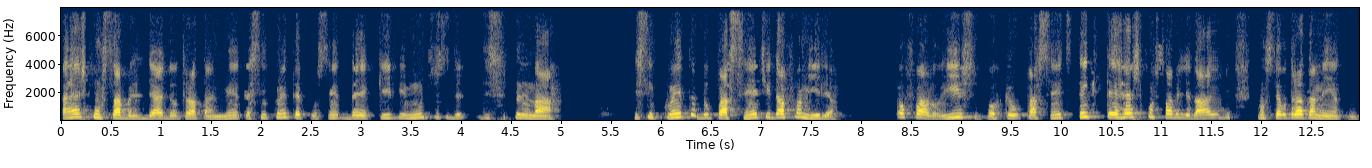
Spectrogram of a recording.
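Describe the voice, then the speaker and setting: This man speaks at a high pitch and a moderate pace. His pitch varies in an ordinary way. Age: 70s. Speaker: orthopedic shoemaker, former leprosy patient. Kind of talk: seminar talk. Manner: halting.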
